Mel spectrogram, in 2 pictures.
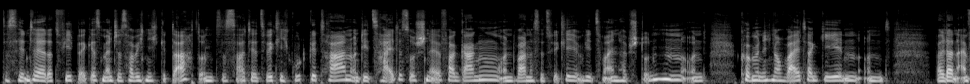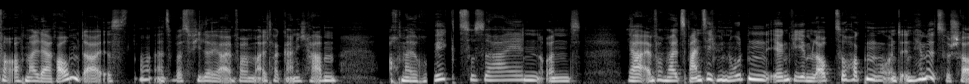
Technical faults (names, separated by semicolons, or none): digital broadcast dropout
